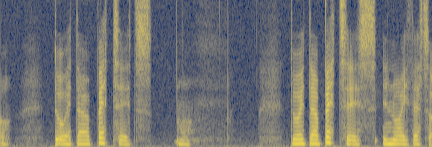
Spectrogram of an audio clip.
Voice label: "betys", Welsh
